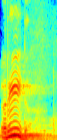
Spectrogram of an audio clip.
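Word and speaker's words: read: रेड, जिसे spelling तो same रहती है रीड, लेकिन इसका भी स्पेलिंग सेम है, लेकिन इसका जो प्रोनाउंस हम कर रहे हैं वो रेड कर रहे हैं।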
